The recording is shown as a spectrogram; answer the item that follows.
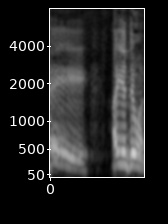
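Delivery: heavily sarcastic voice. Describing what some say when he first rides along, mimicking sarcastic greeting. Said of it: "They're kind of very sarcastic".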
